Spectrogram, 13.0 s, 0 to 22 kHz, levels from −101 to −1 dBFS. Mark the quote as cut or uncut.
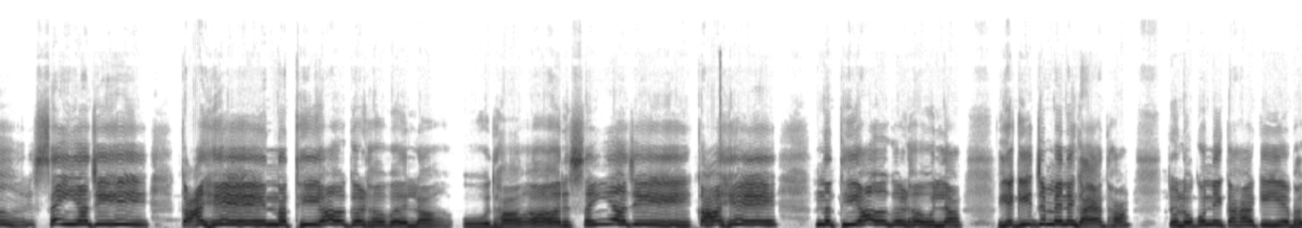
uncut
